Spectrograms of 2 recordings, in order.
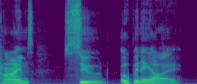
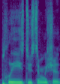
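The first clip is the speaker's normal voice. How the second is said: pleading, begging tone, quieter; 4 dB quieter than usual. Retelling how a girlfriend emailed a doctor: imitating someone begging. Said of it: "begging this doctor".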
